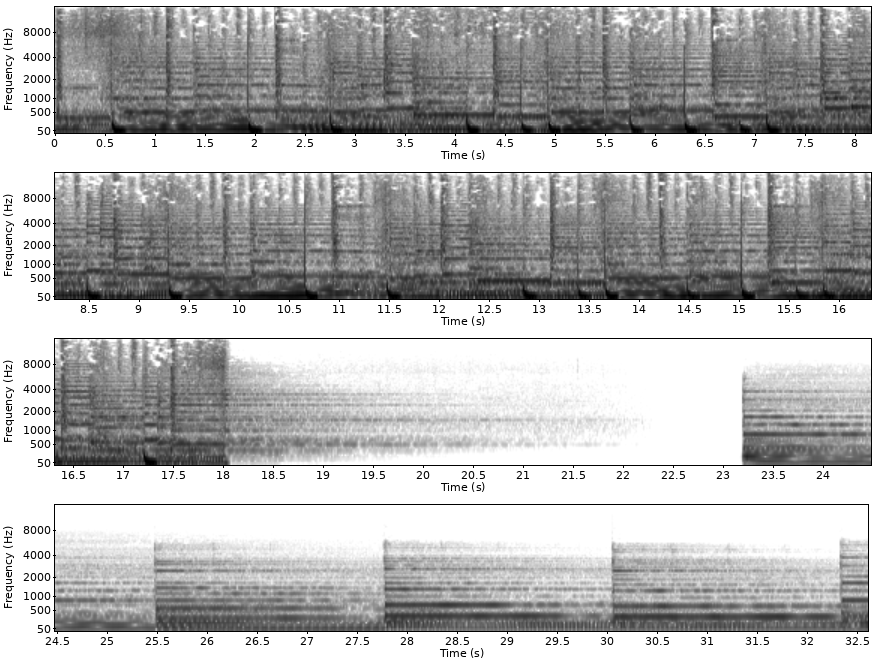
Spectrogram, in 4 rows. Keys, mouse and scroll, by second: 0.1 alt+click, 0.7 q, 2.3 click, 3.3-4.6 right drag, 4.6-5.7 drag, 5.7 middle click, 5.9-6.4 scroll up 2, 7.1 click, 7.8 scroll down 2, 8.0-9.4 middle drag, 9.9 Tab, 10.3 Tab, 11.1-12.2 drag, 13.1-16.2 drag, 16.2 Tab, 18.7-25.6 drag, 25.6 middle click, 25.9-26.8 scroll up 1, 26.8-28.9 drag, 28.9 scroll down 1, 29.1 middle click, 29.3 scroll up 1, 29.5-30.7 middle drag, 30.7-32.6 drag.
